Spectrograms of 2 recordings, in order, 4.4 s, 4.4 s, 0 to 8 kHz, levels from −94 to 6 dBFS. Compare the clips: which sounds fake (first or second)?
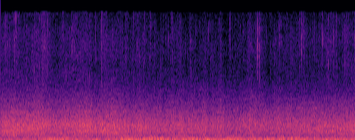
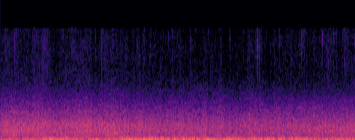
second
